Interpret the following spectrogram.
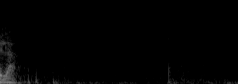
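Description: A man's word trails off into a quiet pause with two faint clicks, about half a second and a second and a half in.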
